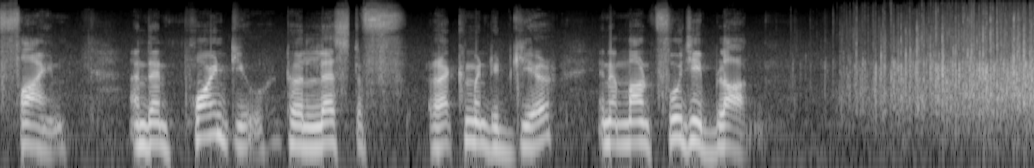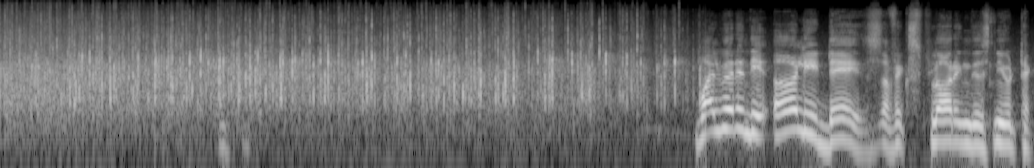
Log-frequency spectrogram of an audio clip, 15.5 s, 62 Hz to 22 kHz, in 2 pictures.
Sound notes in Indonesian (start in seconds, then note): 5.9 Tepuk tangan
